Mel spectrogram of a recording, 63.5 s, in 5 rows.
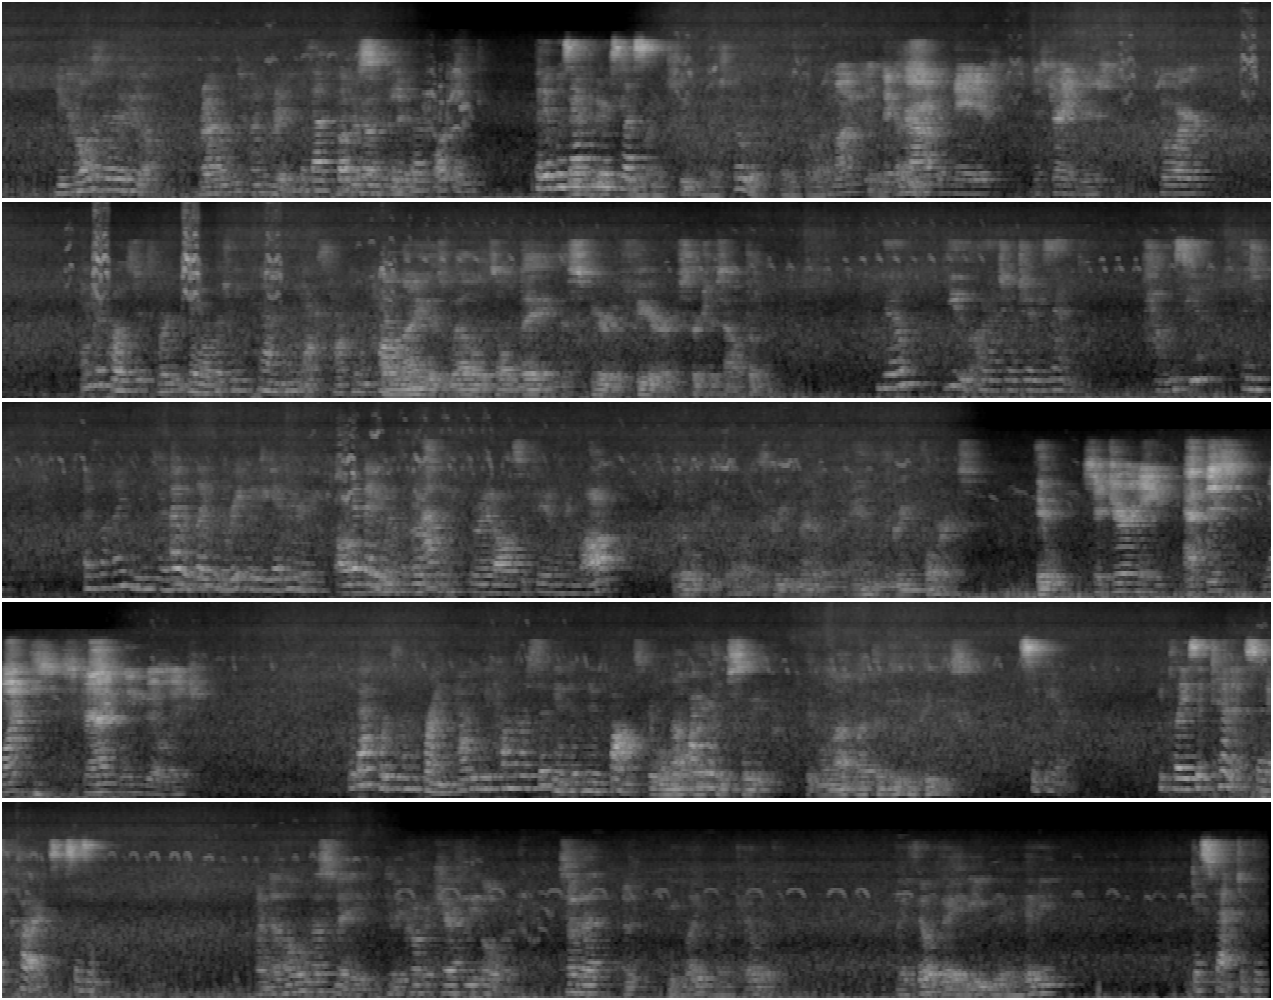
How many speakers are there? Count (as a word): ten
